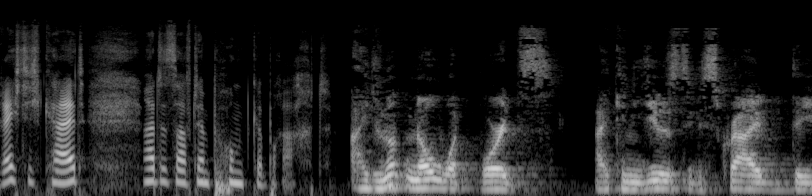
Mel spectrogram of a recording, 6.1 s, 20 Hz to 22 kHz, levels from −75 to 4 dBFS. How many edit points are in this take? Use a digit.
1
